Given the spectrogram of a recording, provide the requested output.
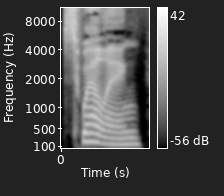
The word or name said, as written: swelling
